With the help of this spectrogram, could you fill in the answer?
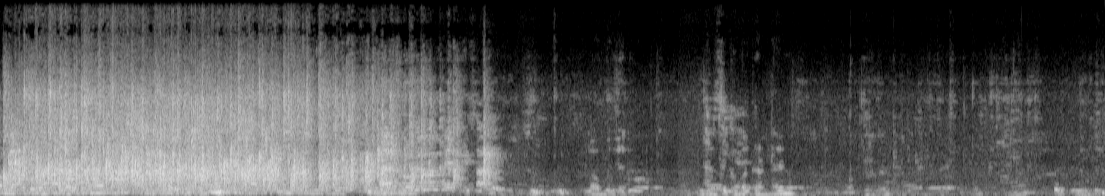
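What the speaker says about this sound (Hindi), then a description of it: "जोरदार ताली बजाओ" A crowd at a Savitribai Phule birth anniversary gathering applauds loudly for about four seconds, then the clapping fades out and a voice speaks over sparse scattered claps.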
